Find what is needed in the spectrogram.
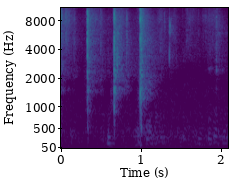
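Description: Faint, soft clicks of a deck of tarot cards being shuffled by hand: about five light snaps in the first second and a half, then quiet.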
